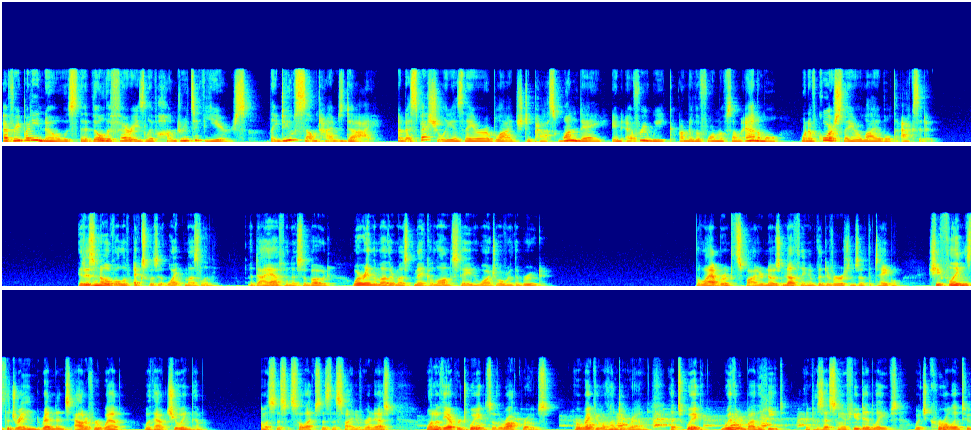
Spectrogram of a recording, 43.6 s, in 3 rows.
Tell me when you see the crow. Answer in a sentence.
The crow can't be heard in this clip.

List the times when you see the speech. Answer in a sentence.
The speech can be heard from 0.0 to 13.9 s, from 15.7 to 22.7 s, from 24.9 to 32.1 s and from 33.0 to 43.5 s.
